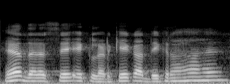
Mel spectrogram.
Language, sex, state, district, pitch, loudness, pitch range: Hindi, male, Rajasthan, Jaipur, 160 Hz, -14 LUFS, 155-180 Hz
